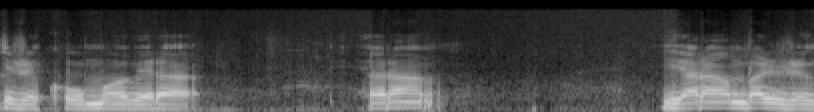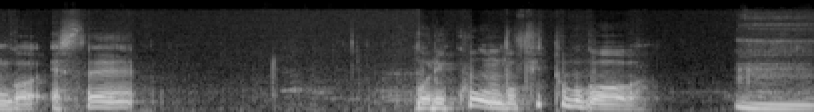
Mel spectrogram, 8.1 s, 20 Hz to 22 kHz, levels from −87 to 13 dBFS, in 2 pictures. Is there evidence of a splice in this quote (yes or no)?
no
